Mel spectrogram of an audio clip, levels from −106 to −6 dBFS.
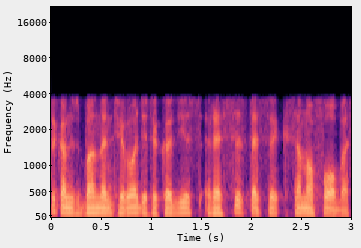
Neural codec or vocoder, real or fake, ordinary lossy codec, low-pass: codec, 16 kHz, 0.5 kbps, X-Codec, WavLM features, trained on Multilingual LibriSpeech; fake; Opus, 32 kbps; 3.6 kHz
